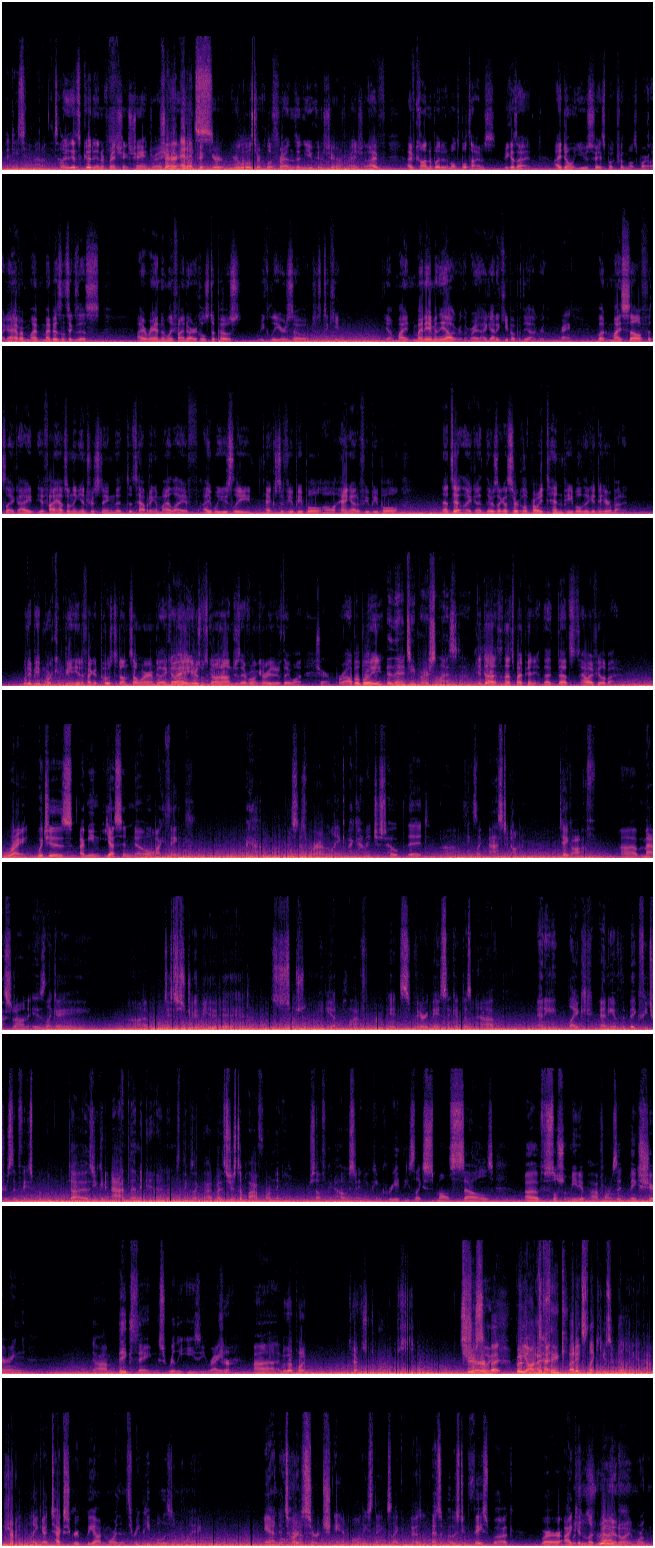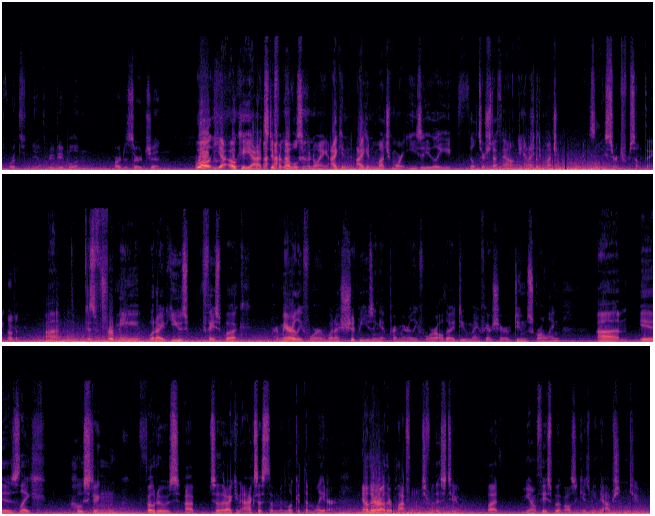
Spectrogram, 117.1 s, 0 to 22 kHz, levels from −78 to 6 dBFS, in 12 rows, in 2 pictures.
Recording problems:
distortion; heavy; 10% of the sound clipped
wind noise on the microphone; heavy; 7 dB below the speech

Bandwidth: 17.5 kHz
